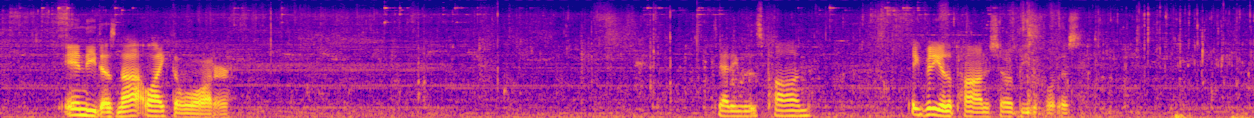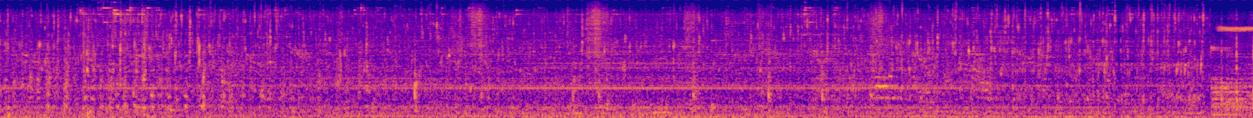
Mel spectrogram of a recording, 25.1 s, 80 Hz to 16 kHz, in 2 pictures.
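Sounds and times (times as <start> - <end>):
fountain water trickling and splashing: 7.2 - 24.7.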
